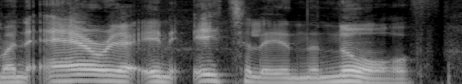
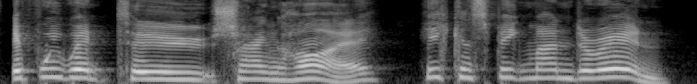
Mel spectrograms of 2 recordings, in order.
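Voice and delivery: rising, louder disbelief, building with each city; piling up amazement, voice climbing higher; excited; 7 semitones higher, 5 dB louder than usual. Real, not acted. Host marvelling to co-host at Djokovic's languages, excited and high.

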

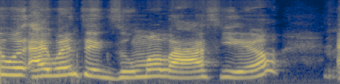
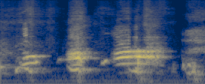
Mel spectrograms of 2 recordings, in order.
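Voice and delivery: high squealing laugh; burst of laughter; 9 semitones higher, 5 dB quieter than usual. Real, not acted. Laughing at the lawyer.

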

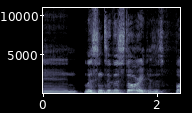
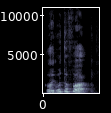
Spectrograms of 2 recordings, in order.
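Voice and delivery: pitched up outraged what the fuck; high indignant disbelief; 11 semitones higher, 4 dB louder than usual. Real, not acted. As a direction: squeak it out in disbelief. Indignant reaction to story.

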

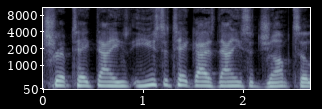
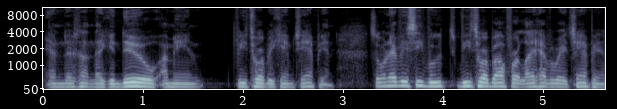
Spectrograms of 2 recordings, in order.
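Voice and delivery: normal talking voice

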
